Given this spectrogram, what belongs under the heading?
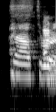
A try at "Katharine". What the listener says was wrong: there's no L. There's no L in her name.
